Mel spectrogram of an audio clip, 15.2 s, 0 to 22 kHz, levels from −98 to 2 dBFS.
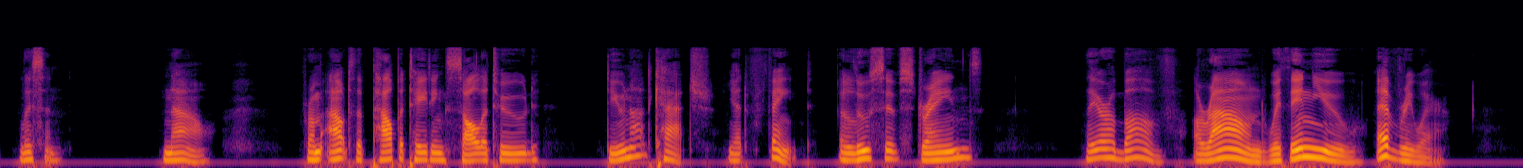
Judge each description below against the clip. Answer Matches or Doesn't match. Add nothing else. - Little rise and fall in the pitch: Doesn't match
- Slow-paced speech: Matches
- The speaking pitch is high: Doesn't match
